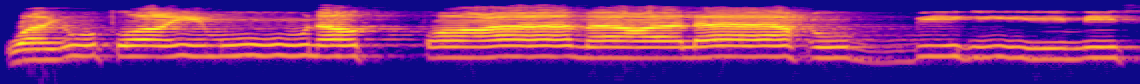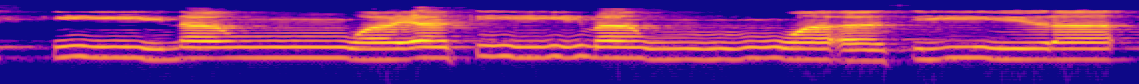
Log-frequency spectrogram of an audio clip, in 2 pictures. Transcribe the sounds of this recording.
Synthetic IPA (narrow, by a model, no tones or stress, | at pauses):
wajʊt̪ˤʕɪmunatt̪ˤːɑʕɑːmaʕalaːħʊbːɪɦɪmɪs | kiːnanwajat̪iːman | waʔasiːɾaː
